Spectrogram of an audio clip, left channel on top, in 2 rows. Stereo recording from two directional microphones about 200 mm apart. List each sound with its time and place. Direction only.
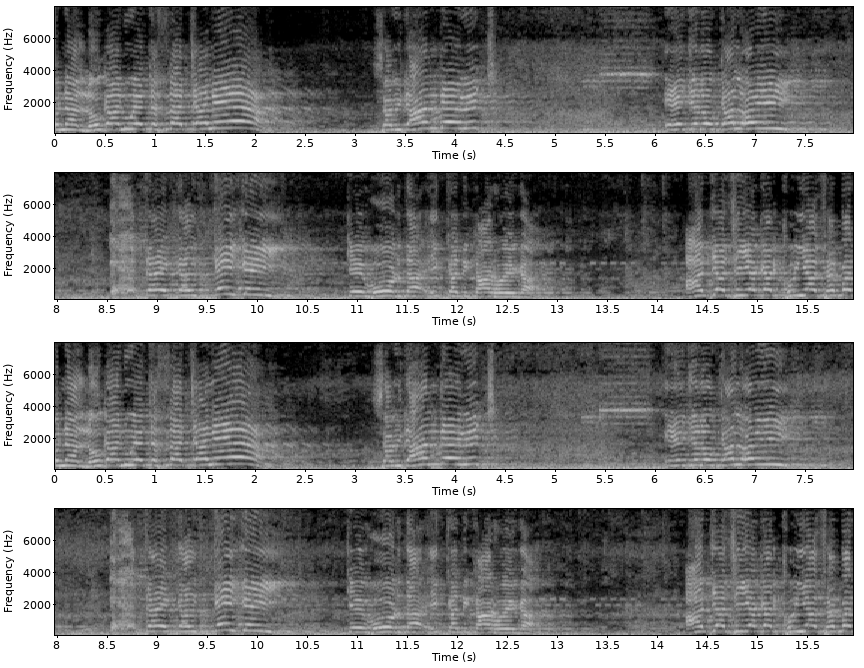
0.1 s a man's voice: centre (ahead or behind)
3.2 s a man's voice: centre (ahead or behind)
6.1 s a man's voice: 30° left (ahead or behind)
8.5 s a man's voice: 5° left (ahead or behind)
14.3 s a man's voice: centre (ahead or behind)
